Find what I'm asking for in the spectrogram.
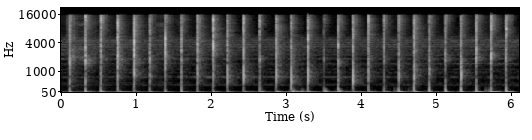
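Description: Steady, rapid clapping, sharp hand claps landing evenly about five times a second for several seconds, loud and crisp with no voices over it.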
